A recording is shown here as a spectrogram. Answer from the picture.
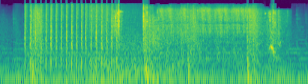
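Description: Battle sound effects of machine-gun fire: a rapid burst about a second long begins shortly in, followed by scattered single shots over ongoing battle noise.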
